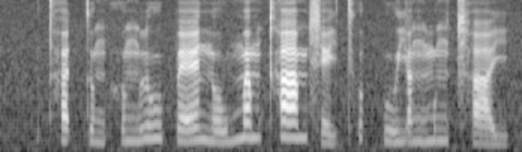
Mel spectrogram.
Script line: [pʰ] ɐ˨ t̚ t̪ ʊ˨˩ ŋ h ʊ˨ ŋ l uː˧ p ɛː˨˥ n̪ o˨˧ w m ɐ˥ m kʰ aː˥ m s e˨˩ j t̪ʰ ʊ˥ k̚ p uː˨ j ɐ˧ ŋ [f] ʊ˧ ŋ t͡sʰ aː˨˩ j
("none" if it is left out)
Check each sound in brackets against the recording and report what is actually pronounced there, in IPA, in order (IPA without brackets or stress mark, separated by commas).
t̪ʰ, m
